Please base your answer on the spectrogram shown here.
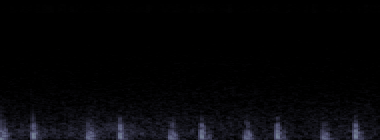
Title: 【無言/男子ASMR】ひたすら心音 Boy heart sounds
